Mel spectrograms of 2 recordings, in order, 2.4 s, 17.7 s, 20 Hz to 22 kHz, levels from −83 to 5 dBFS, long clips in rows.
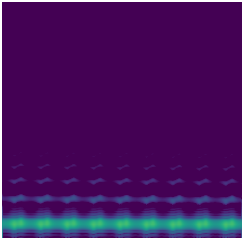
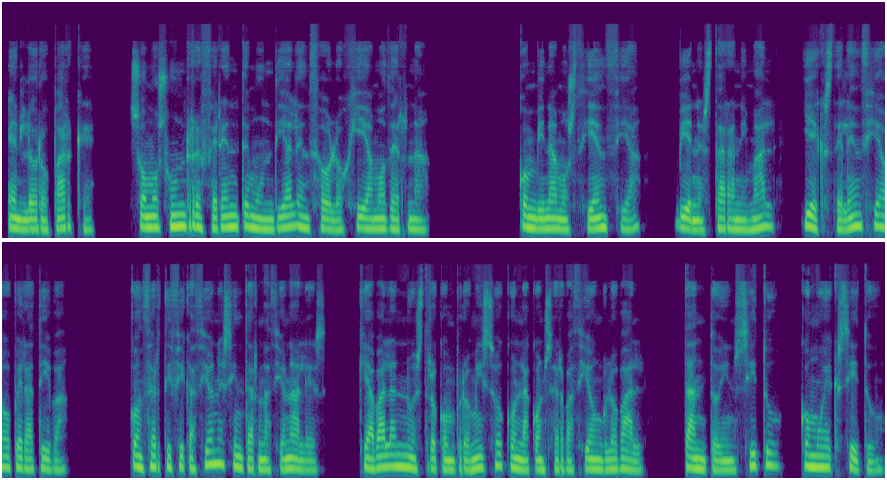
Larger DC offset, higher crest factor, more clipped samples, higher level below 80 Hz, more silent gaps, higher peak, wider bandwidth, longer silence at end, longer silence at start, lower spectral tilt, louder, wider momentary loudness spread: neither; second, 8 dB vs 14 dB; neither; second, under -90 dBFS vs -56 dBFS; neither; second, -22 dBFS vs -2 dBFS; second, 1 kHz vs 15.5 kHz; about the same, 0 s vs 0 s; about the same, 0 s vs 0.05 s; first, -14.5 dB/octave vs -6.5 dB/octave; second, -30 LUFS vs -17 LUFS; second, 2 LU vs 9 LU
